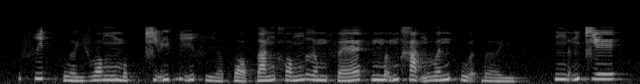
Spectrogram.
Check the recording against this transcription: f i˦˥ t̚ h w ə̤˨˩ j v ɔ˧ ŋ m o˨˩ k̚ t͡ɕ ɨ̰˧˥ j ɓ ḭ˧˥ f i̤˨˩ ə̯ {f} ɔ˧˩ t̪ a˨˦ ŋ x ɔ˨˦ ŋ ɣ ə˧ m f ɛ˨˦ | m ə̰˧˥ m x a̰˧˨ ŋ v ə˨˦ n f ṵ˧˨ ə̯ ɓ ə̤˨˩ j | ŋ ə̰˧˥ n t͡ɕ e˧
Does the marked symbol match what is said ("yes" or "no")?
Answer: yes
